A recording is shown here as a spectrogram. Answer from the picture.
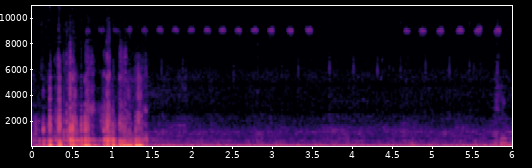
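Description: About a second and a half of loud rustling and crackling noise, then honeybees humming steadily around a hive entrance.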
